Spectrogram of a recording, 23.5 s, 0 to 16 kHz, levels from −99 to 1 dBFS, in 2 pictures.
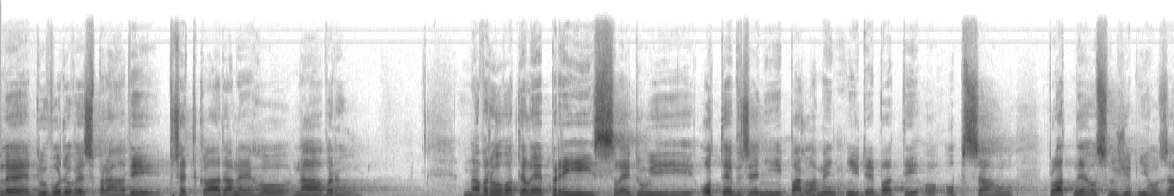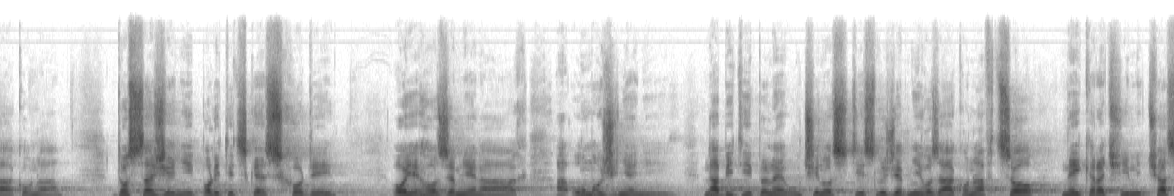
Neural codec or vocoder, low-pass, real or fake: none; 14.4 kHz; real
